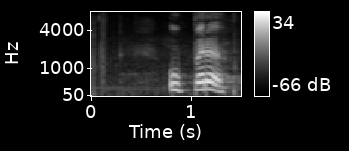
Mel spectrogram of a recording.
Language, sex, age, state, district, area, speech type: Dogri, female, 30-45, Jammu and Kashmir, Samba, urban, read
